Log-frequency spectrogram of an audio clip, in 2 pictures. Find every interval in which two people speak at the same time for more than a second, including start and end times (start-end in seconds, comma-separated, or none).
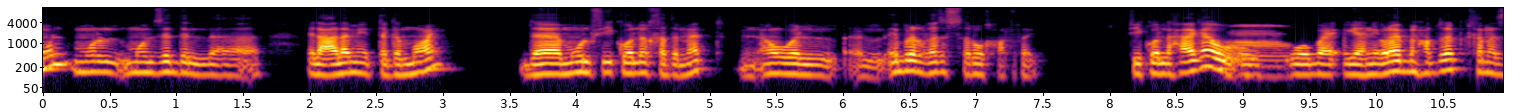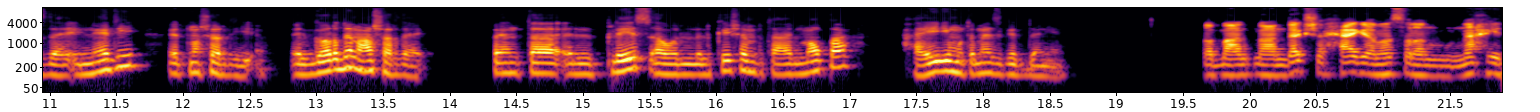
none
